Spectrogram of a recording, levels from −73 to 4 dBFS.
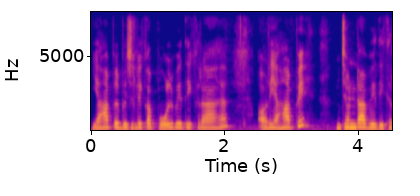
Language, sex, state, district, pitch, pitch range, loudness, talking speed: Hindi, female, Jharkhand, Ranchi, 235 Hz, 225-245 Hz, -17 LUFS, 210 wpm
